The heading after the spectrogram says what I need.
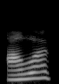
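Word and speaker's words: hour: है N orange, an elephant, an apple, an आवर।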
